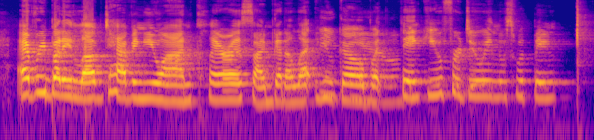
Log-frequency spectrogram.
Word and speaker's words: Clarice: But Clarice rhymes with Paris.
